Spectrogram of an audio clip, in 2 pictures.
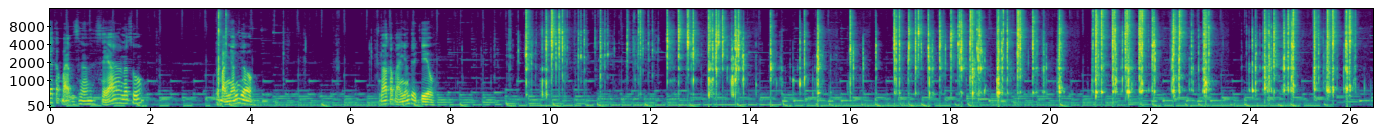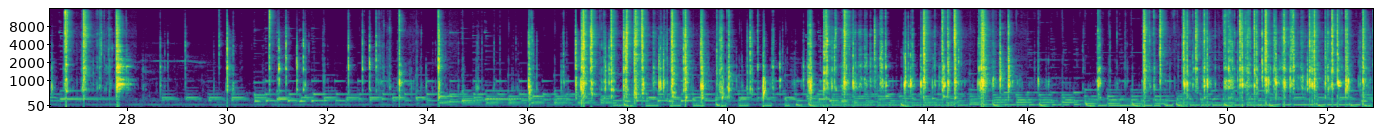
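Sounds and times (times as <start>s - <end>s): background music: 0.0s - 52.9s
knife blade cutting aluminium can: 9.1s - 28.2s, 30.8s - 46.4s, 47.4s - 52.9s.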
